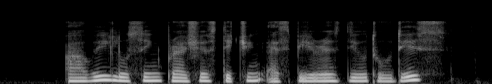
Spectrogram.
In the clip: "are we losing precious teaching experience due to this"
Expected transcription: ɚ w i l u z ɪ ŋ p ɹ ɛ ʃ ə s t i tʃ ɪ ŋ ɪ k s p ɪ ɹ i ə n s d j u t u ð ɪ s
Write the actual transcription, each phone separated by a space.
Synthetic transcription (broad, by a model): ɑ w i l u s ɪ ŋ p ɹ ɛ ʃ ə s t i tʃ ɪ ŋ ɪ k s p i ɹ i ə n s d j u t u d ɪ s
